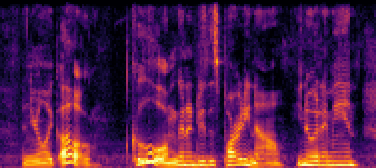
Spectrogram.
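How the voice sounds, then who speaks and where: Soft-spoken but animated in tone, this speaker talks at a very fast pace with ordinary pitch variation and an American accent. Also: woman. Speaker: DJ and vlogger. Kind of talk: casual vlog monologue.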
